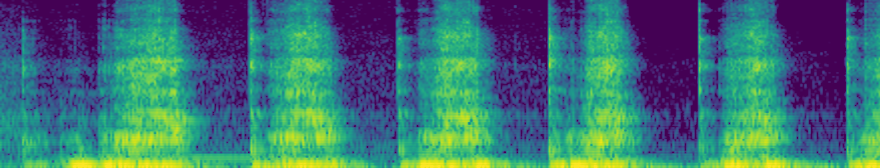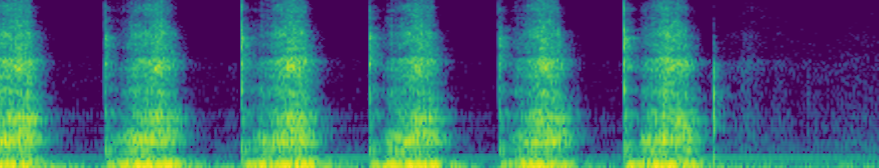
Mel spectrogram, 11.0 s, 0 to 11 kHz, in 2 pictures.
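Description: Hand file rasping across the spine of an Old Hickory steel knife clamped in a vise, about eleven strokes at roughly one a second, all filed in one direction. The filing squares the spine to a 90-degree edge and raises a burr for scraping a ferro rod.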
